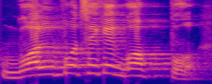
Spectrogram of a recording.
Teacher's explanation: লটাকে পাল্টে দিয়েছে জীব, পয়ের জায়গা থেকে উচ্চারণ করে দিয়েছে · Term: সমীভবন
